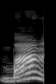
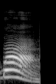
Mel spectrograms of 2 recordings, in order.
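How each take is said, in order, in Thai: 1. พยางค์นี้ออกเสียงด้วยเสียงสูง 2. พยางค์นี้ออกเสียงด้วยเสียงตก (1) "บ้างอ่ะเสียงตี" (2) "ไม่โทรบ้าง"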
